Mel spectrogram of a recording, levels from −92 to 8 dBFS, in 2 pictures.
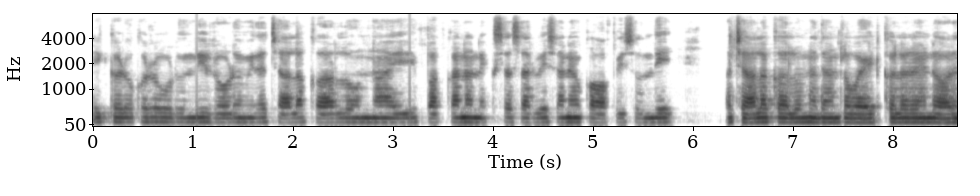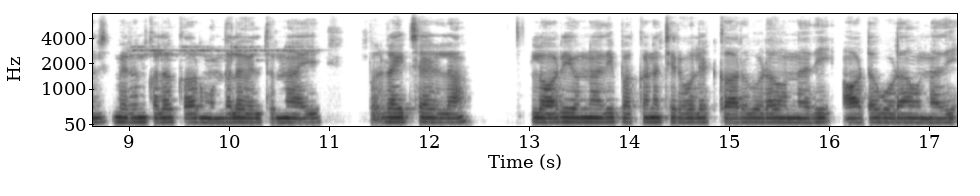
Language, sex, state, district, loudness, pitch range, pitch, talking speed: Telugu, male, Andhra Pradesh, Anantapur, -20 LUFS, 110-115 Hz, 115 Hz, 145 wpm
